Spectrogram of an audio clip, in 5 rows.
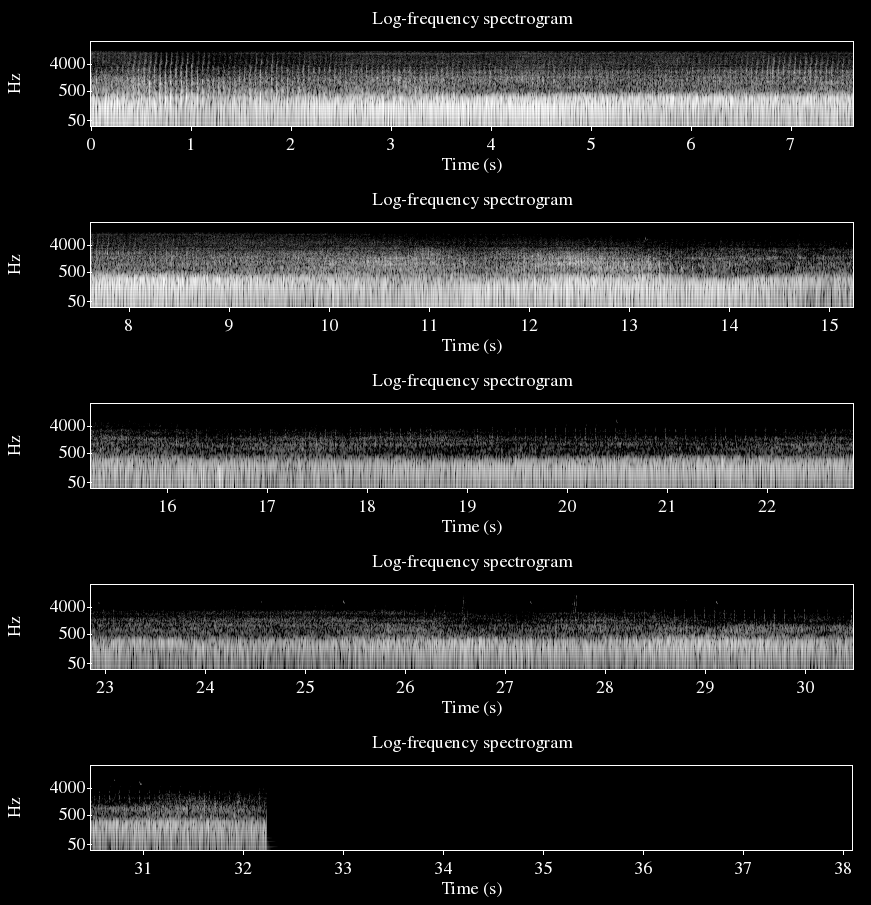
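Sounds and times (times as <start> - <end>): helicopter running: 0.0 - 32.3.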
